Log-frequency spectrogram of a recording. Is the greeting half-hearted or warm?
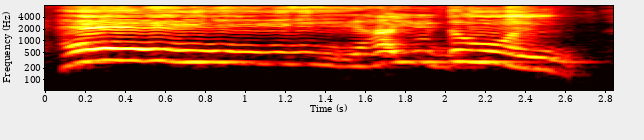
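warm. The greeting sounds warm and enthusiastic.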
